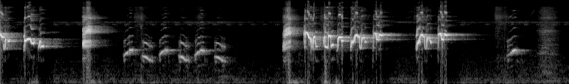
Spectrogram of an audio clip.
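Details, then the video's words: Kutilang (sooty-headed bulbul) in full song, giving sharp chirps, a run of four quick downward-slurred whistles, then a bubbly warbled phrase and a final soft note. "Suara Kutilang Gacor Dorr"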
